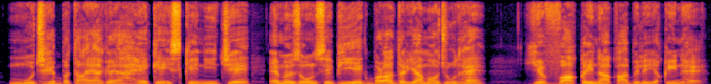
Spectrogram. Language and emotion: Urdu, surprised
